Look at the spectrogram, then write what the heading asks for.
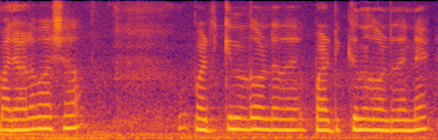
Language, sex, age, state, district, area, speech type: Malayalam, female, 18-30, Kerala, Kasaragod, urban, spontaneous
